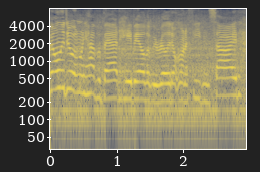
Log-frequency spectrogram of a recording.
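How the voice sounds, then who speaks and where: A woman speaks in a raised, projected voice at a very fast pace with ordinary pitch variation. Noticeable background noise sits in a dry sound with no echo. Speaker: farm vlogger. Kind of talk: casual vlog chat. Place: farm machine. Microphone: phone near.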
